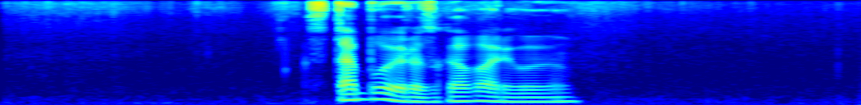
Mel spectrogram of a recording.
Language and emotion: Russian, neutral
